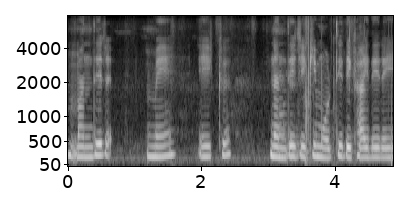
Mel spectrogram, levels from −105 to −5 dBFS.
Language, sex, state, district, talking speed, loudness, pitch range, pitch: Hindi, female, Bihar, Darbhanga, 125 wpm, -33 LUFS, 195-225 Hz, 205 Hz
